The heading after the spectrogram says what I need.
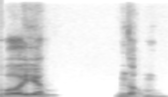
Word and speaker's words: vogliono: Io voglio, Ujú, tu voglio, no, vuoi, ujú. lui, lei vuole, noi vogliamo, voi volete, loro vogliono. Vogliono. Vogliono. Ujú. Con Ok. el acento tónico en la primera sílaba.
